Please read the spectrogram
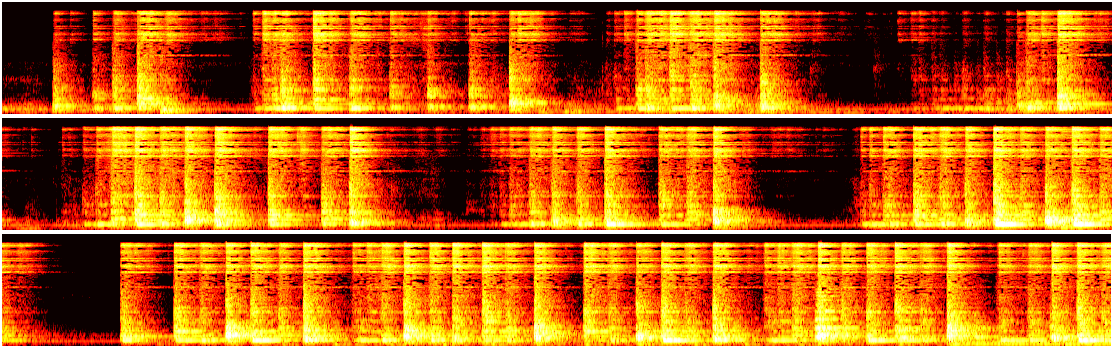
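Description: Tambourine shaken and struck in short jingling phrases of a second or two with brief silences between, turning into steady unbroken playing about three-quarters of the way through.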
